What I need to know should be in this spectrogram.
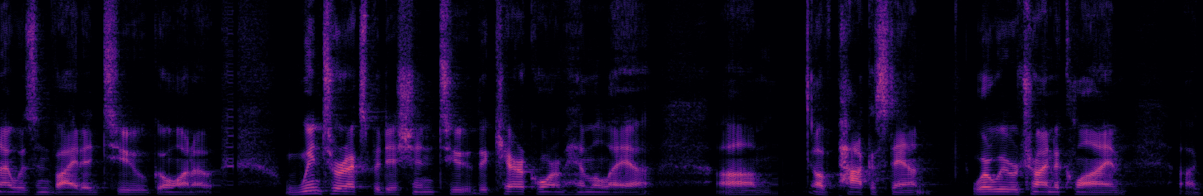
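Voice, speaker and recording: A man in his thirties giving a reflective personal storytelling talk as a keynote speaker, halting often with fillers. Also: mid-range voice, creaky, a bit bright.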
